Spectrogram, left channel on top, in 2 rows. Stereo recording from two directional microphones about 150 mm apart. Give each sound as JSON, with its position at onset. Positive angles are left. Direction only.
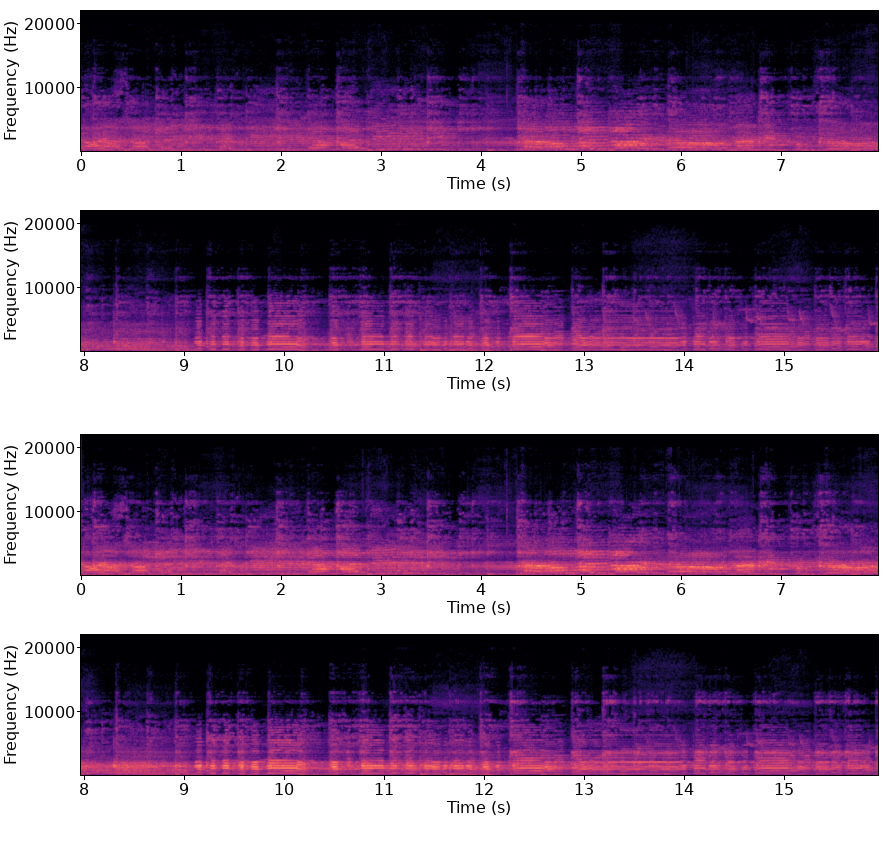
{"t": 0.0, "sound": "music", "side_deg": -30}
{"t": 2.4, "sound": "music", "side_deg": -45}
{"t": 4.4, "sound": "music", "side_deg": -35}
